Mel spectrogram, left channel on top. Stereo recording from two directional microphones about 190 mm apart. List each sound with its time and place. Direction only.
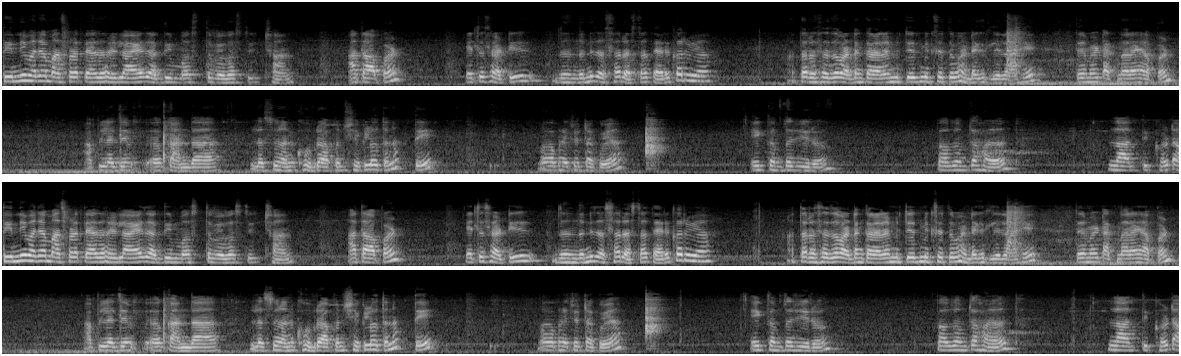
0.0 s a woman's voice: 45° right (ahead or behind)
17.3 s speech: 55° right (ahead or behind)
19.2 s speech: 55° right (ahead or behind)
21.1 s speech: 55° right (ahead or behind)
22.9 s speech: 60° right (ahead or behind)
